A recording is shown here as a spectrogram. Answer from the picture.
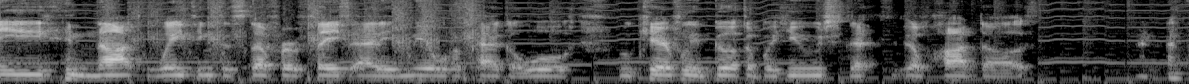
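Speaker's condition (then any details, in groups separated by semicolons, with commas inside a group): No condition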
